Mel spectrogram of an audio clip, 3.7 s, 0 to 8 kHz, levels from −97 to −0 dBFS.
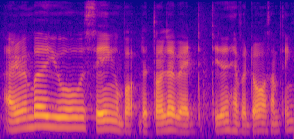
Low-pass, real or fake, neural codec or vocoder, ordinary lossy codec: none; real; none; none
